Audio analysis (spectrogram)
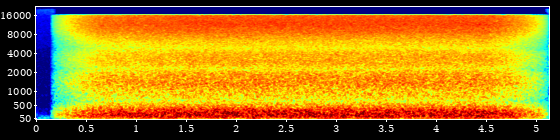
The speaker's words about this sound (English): There are actually two other types of color noise, and those are pink and brown noise. And pink noise has less high frequency tones than does white noise. So here's what that sounds like.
